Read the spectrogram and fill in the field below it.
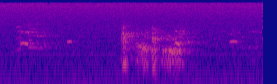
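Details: Dholes (Indian wild dogs), pack-living canids in India, give faint shrill whistles, then a louder burst of yelping, whimpering calls; these whistles let them hunt cooperatively in dense vegetation without seeing each other.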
